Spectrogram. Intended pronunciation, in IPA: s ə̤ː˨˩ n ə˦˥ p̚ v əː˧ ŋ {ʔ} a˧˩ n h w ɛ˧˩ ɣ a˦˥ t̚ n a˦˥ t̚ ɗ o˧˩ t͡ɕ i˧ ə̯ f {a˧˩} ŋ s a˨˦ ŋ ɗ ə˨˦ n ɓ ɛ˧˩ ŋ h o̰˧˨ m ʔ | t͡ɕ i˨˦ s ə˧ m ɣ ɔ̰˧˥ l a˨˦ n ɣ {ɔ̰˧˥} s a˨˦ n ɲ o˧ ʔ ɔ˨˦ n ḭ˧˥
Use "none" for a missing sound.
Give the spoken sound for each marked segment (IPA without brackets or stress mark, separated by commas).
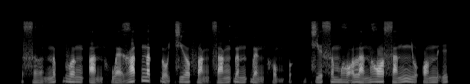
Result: ʔ, a˧˩, ɔ˧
